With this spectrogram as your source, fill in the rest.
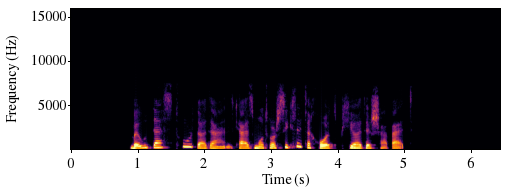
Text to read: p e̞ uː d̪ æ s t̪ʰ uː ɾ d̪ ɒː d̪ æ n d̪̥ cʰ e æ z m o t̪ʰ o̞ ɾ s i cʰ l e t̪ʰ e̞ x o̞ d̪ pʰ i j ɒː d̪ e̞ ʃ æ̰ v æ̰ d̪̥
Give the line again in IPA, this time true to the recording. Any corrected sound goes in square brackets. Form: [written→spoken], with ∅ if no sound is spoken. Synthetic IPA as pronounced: [p→b] e̞ uː d̪ æ s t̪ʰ uː ɾ d̪ ɒː d̪ æ n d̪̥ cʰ e æ z m o t̪ʰ o̞ ɾ s i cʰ l e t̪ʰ e̞ x o̞ d̪ pʰ i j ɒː d̪ e̞ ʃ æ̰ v æ̰ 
